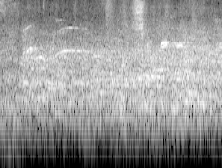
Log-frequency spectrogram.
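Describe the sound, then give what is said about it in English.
A football crowd at a match against Preston applauds steadily after good work by Scott Malone, a dense wash of clapping and murmur from a large stadium audience that holds at an even level throughout without any clear voices. “That applause reflects that good work.”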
